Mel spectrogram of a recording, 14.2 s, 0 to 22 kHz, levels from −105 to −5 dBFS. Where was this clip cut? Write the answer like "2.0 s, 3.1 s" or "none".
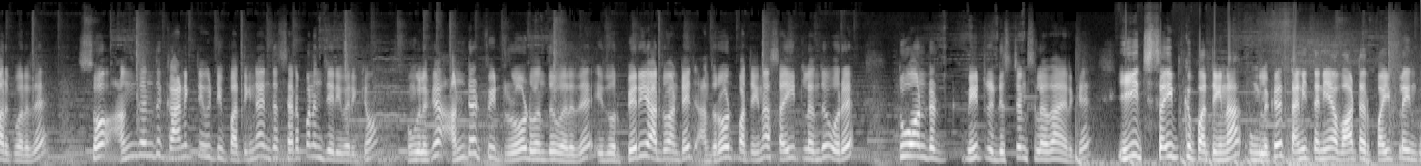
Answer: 11.2 s

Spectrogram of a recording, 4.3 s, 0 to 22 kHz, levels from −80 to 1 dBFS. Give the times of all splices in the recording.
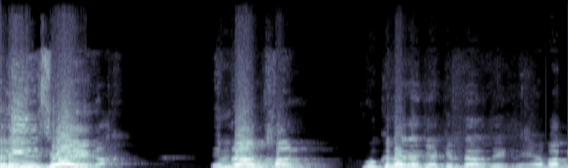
none

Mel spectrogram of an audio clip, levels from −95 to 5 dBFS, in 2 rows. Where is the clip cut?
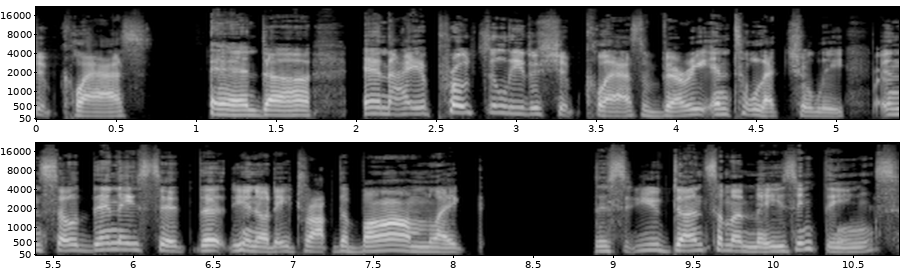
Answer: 5.2 s, 6.4 s

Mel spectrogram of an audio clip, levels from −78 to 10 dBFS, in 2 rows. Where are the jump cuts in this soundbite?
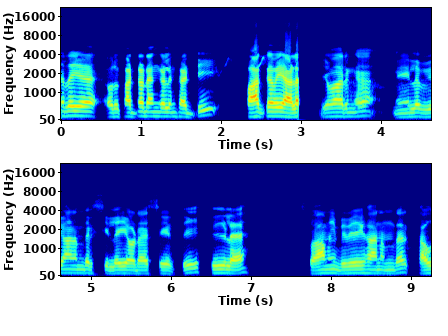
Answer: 3.0 s

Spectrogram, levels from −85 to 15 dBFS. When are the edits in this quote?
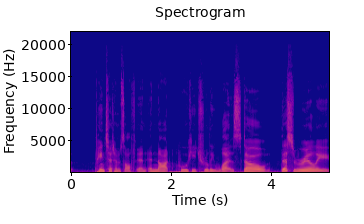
none

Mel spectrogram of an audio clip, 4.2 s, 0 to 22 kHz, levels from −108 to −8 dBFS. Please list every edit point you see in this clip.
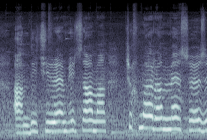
none

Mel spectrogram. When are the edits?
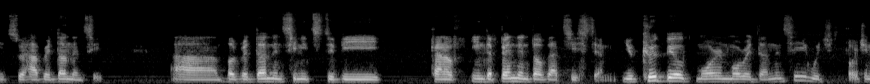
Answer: none

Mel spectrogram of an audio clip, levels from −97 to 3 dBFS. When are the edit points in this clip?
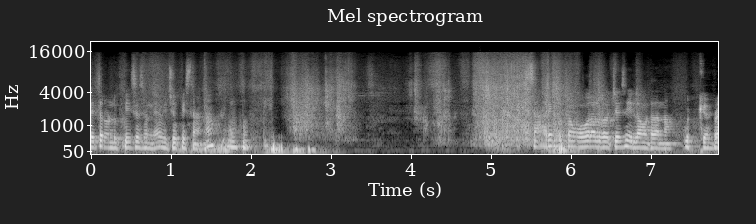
3.0 s

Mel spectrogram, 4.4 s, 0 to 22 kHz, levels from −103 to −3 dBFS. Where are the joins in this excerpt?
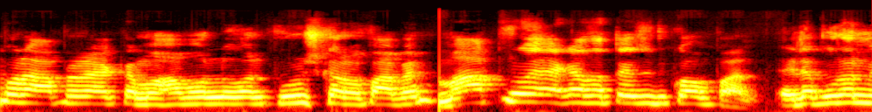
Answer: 2.2 s

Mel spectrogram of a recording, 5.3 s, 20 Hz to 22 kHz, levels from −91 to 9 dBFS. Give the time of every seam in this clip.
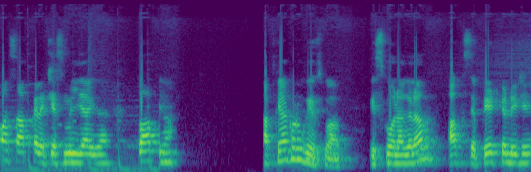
1.6 s

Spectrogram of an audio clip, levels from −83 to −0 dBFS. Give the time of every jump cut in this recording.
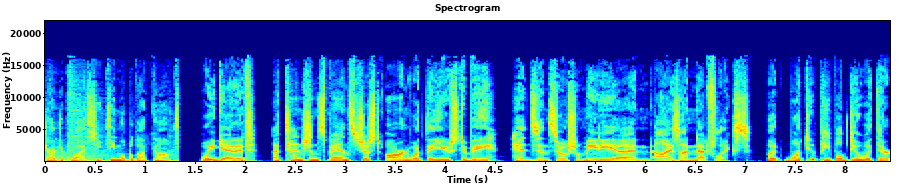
1.4 s

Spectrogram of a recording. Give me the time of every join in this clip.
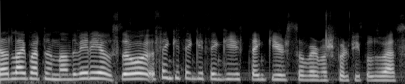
1.2 s

